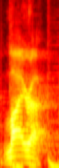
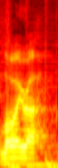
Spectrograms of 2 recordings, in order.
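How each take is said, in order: First: The name is said in a plain voice. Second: The name is said with a put-on accent.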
